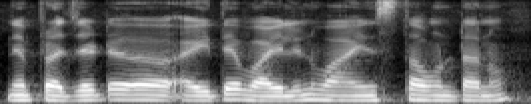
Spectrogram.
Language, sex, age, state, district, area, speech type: Telugu, male, 18-30, Andhra Pradesh, Palnadu, urban, spontaneous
